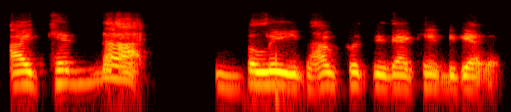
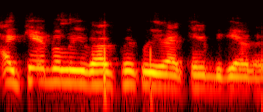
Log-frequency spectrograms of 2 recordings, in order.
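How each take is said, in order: First: The word not in cannot is stressed. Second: The contraction can't is said plainly, matter-of-fact.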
